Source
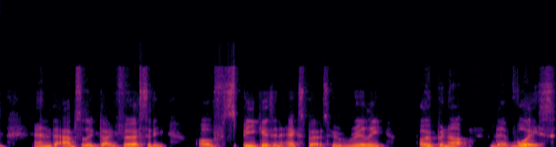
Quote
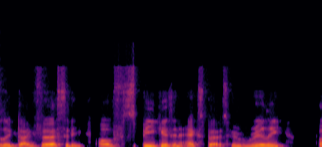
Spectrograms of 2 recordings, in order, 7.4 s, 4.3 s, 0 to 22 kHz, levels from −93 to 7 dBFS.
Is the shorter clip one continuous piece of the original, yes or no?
no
